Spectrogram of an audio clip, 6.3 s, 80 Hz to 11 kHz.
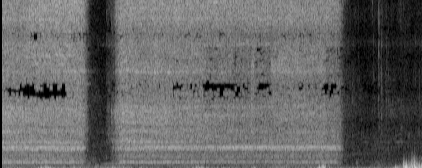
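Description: Makita DUH601 18V cordless hedge trimmer running as it cuts a leafy shrub, a steady whine with a high hum. It stops for about half a second early on, starts again, and cuts off about a second before the end.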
